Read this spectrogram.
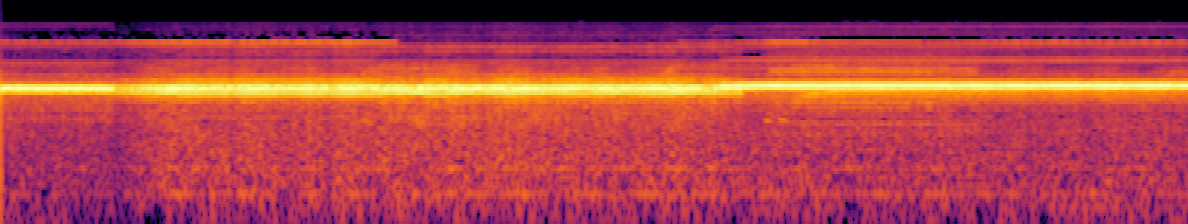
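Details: Several southern toads trilling together at a pair of small ponds after a June thunderstorm; the high, continuous trills shift and overlap, and a softer buzz rises and falls above them.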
